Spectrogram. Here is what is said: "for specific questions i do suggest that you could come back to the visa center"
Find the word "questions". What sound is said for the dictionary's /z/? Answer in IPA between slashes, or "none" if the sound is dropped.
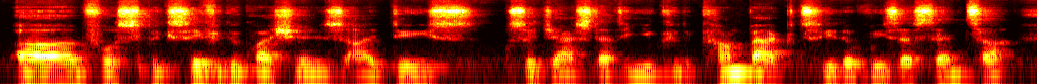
/z/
